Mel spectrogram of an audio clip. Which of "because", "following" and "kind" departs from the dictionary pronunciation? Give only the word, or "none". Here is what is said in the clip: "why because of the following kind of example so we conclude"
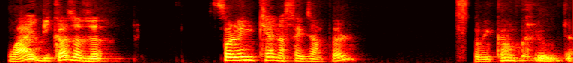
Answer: kind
